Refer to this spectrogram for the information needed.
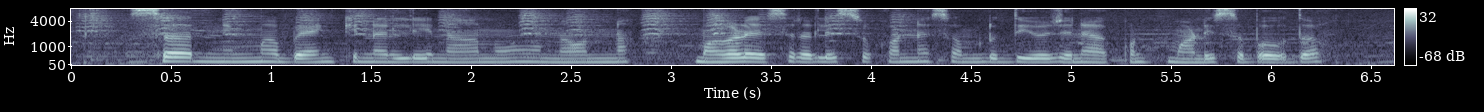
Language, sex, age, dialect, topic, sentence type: Kannada, female, 18-24, Central, banking, question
